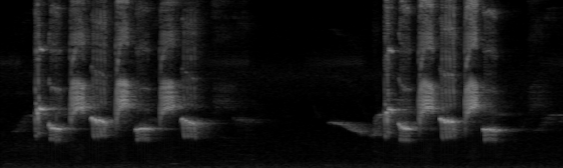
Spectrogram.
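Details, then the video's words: Calls of a pied myna, delivered as two rapid bursts of grating notes and descending whistles, each about one and a half seconds long, with a pause between them. "SUARA PANGGILAN JALAK SUREN"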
